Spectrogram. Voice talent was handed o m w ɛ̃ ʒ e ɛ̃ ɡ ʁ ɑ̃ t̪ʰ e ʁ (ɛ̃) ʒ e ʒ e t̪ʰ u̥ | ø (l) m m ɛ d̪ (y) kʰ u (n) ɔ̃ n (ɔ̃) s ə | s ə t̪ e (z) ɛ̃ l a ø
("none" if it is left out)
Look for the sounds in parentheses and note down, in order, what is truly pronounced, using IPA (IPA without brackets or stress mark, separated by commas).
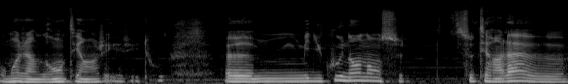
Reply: ɛ̃, none, y, n, ɔ̃, ʁ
